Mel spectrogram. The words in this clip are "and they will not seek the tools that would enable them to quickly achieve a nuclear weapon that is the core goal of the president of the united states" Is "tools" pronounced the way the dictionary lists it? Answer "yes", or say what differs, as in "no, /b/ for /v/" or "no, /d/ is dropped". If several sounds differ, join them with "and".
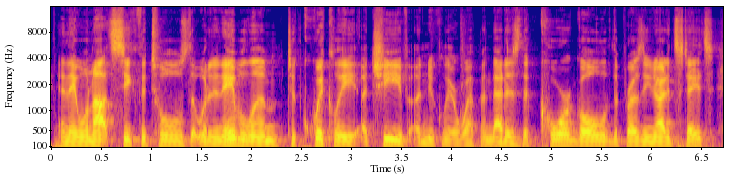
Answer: yes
